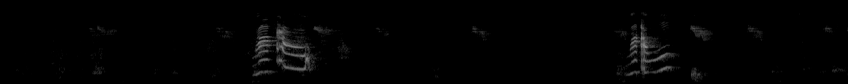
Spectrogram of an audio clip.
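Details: Indian ringneck parrot giving two bursts of wavering, harmonic speech-like syllables several seconds apart, with soft chirps and faint murmuring between them.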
